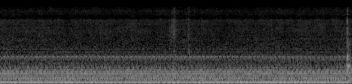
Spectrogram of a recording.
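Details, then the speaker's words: Force FX 2200 UPS back on mains line mode powering gas water heater controller; steady low hum with even overtones, no buzzing, clicking or beeps; normal operation on mains power. "see still working now it's on line mode and it's working just fine but without noise"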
